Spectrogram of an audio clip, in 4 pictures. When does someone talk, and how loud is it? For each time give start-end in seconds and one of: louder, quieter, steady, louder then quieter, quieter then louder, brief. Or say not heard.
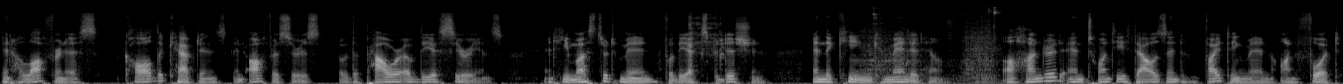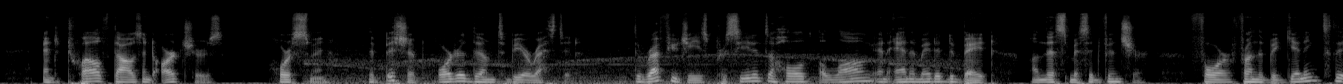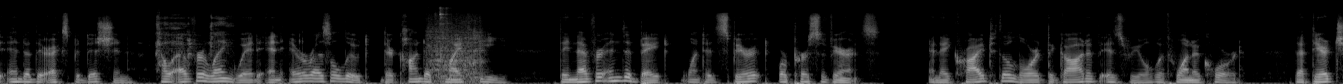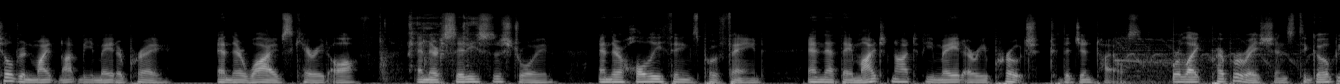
0.0-53.6 steady.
